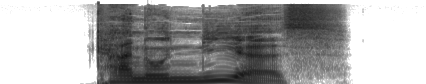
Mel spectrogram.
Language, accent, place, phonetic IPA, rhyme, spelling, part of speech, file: German, Germany, Berlin, [kanoˈniːɐ̯s], -iːɐ̯s, Kanoniers, noun, De-Kanoniers.ogg
- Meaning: genitive singular of Kanonier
